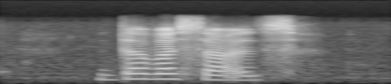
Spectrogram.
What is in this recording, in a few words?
"dawasaaz" compounder, kashmiri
